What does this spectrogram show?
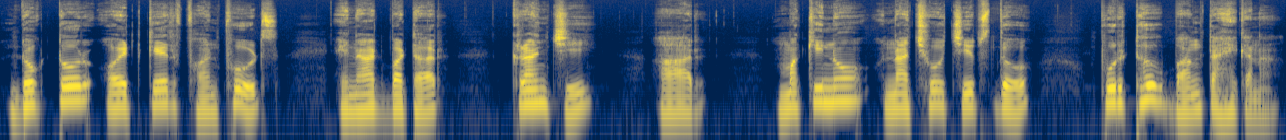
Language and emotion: Santali, neutral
